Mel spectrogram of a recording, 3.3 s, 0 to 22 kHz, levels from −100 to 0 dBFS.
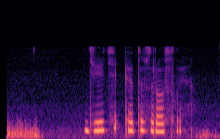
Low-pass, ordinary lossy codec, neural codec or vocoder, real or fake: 5.4 kHz; none; none; real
